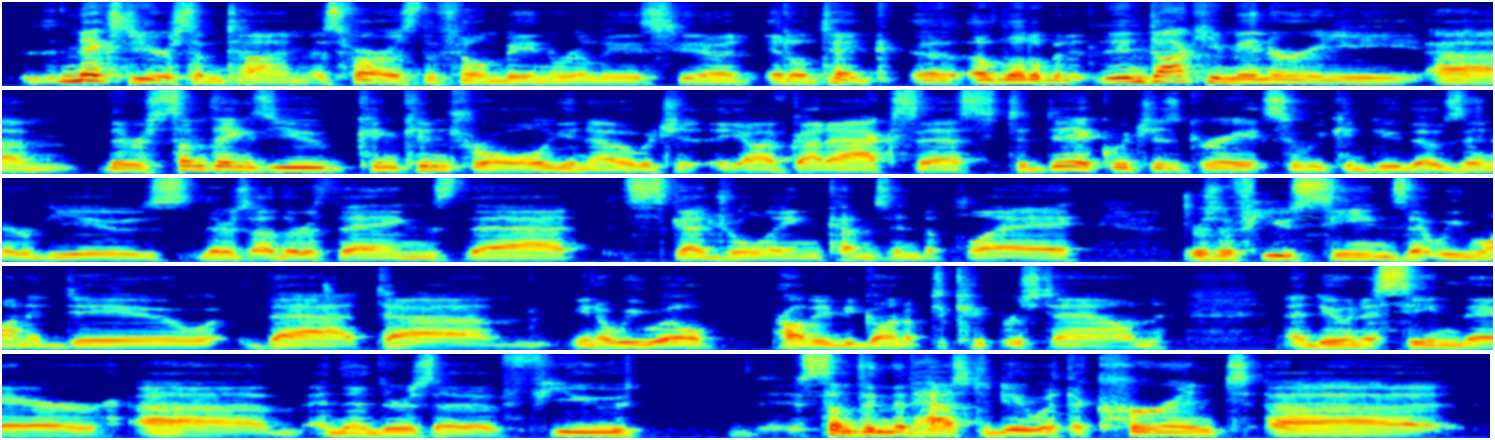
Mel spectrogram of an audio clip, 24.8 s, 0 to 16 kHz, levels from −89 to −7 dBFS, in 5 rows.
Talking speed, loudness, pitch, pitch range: 230 wpm, -26 LUFS, 115 Hz, 105-145 Hz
